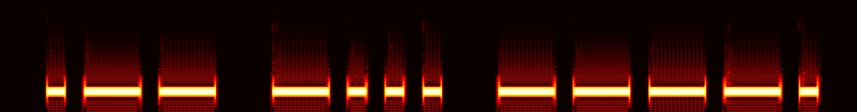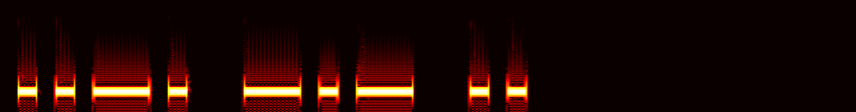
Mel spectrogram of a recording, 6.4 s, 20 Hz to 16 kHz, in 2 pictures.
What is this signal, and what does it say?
Morse code, heard as a keyed tone, about 17 wpm, 700 Hz. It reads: WB9FKI
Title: USA Call Signs - 6 Characters - Repeated 3x - 17wpm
